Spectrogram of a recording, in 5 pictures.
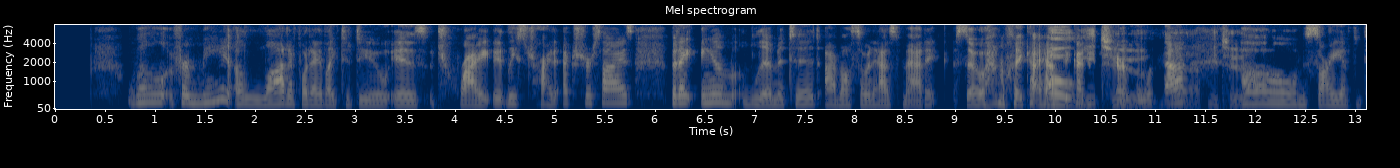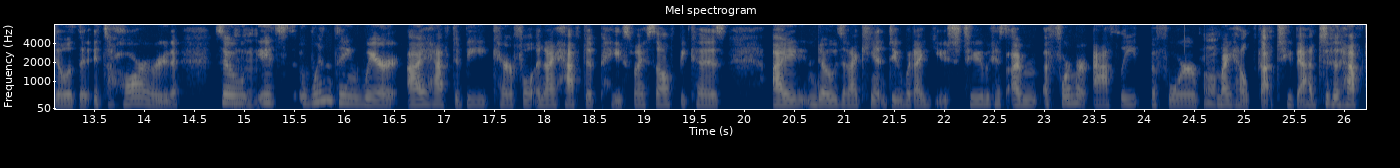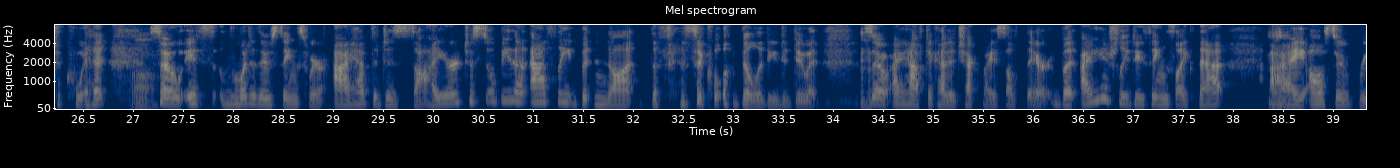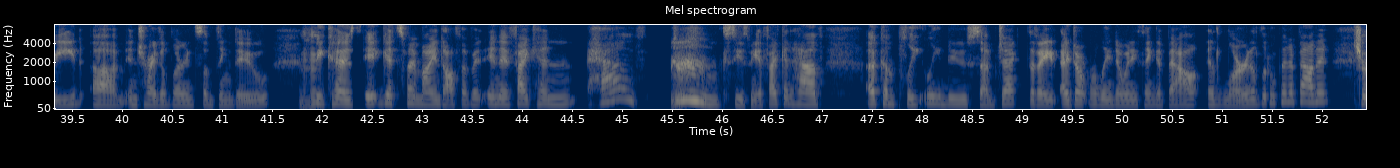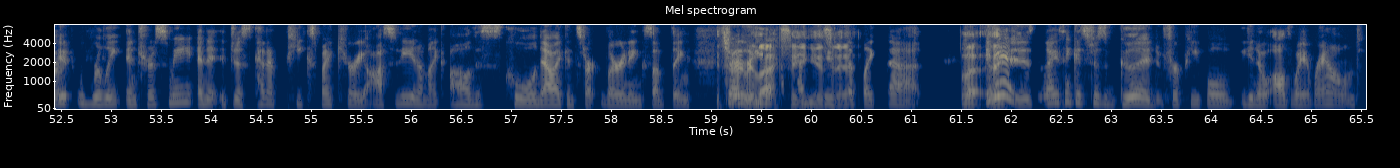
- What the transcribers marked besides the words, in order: laughing while speaking: "I'm like"; laughing while speaking: "to have to quit"; laughing while speaking: "physical"; "new" said as "dew"; throat clearing; other background noise
- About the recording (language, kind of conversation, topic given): English, unstructured, When should I push through discomfort versus resting for my health?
